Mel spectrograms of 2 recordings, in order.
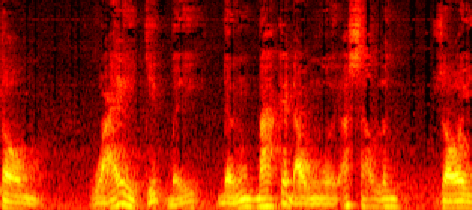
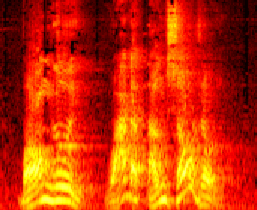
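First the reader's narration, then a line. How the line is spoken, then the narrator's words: Furious loud shout. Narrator (Vietnamese): Chí Tôn cháy phần lửa hận, chàng thét to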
